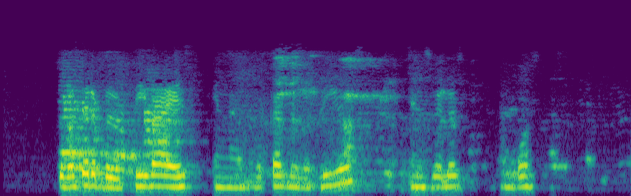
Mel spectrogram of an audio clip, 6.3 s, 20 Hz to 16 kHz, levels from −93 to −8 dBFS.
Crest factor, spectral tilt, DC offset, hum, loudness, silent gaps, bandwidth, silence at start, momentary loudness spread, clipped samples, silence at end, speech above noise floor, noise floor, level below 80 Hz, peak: 16 dB; -10 dB/octave; under 0.1%; none; -17 LUFS; none; 5.8 kHz; 0.6 s; 18 LU; under 0.1%; 0.4 s; 56 dB; -73 dBFS; -58 dBFS; -2 dBFS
